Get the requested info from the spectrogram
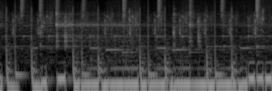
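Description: Electronic music played live from a laptop and modular synthesizer: heavy deep bass under a dense pattern of sharp clicky percussion and short pitched synth notes. The level dips briefly at the start, and a held high synth tone sounds for about a second.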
